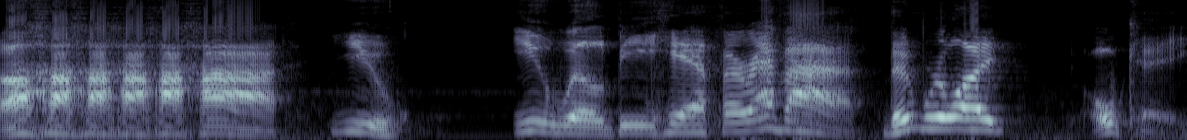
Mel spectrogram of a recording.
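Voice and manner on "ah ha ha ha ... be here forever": put-on villain voice, slow gloating cackling laugh. Speaker imagines how they might react at first, mock-evil villain laugh. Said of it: "Kind of evil".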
